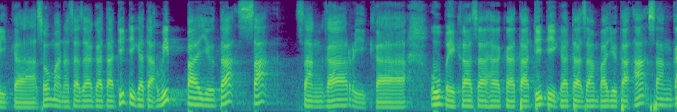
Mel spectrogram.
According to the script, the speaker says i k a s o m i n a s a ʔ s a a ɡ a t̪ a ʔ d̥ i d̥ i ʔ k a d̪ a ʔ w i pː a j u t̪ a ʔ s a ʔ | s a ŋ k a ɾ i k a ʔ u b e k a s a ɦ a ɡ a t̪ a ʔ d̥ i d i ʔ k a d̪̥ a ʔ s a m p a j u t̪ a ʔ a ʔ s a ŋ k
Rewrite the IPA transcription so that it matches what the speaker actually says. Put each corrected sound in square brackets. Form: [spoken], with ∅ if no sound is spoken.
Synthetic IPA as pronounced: i k a s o m [a] n a s a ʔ s a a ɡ a t̪ a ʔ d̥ i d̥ i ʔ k a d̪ a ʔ w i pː a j u t̪ a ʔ s a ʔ | s a ŋ k a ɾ i k a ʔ u b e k a s a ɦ a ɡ a t̪ a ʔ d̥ i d i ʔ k a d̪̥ a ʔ s a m p a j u t̪ a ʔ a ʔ s a ŋ k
